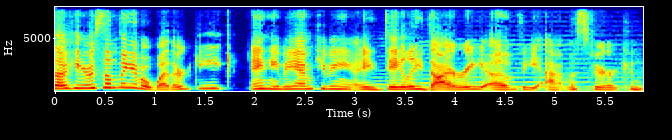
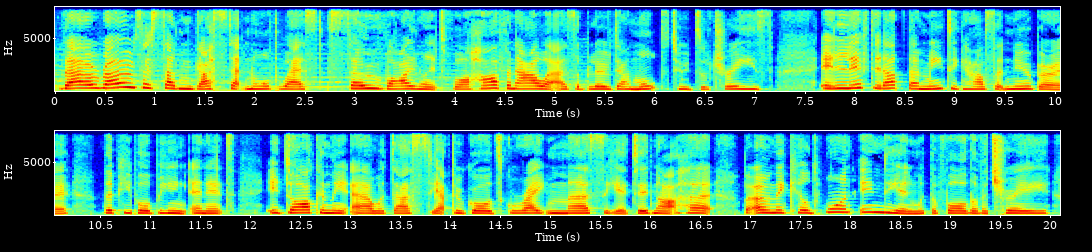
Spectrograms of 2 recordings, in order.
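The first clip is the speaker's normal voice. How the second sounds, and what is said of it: Attempted British accent. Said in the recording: “I wish I could have a British accent ... I don't even know if I can do a British accent ... I'm so sorry to our English listeners.”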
